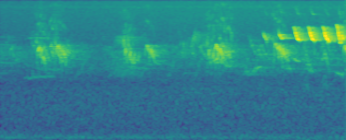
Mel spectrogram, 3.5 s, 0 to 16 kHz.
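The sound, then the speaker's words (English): Many birds chirp and trill at once in a dense pre-dawn chorus around 5 a.m. on a trail, with brighter, rapid repeated notes rising near the end over a soft background hush. No one speaks. “I wake up for good around 5 a.m. to a cacophony of birdsong.”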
